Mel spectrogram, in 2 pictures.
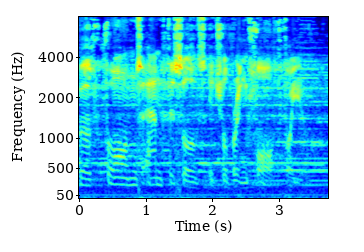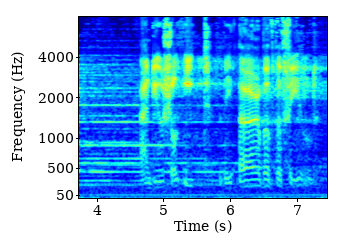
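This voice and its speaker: A man's voice: low-pitched, pushed and bright, heavily acted. A man playing God as a stern, commanding deity in a dramatized audio scripture, speaking solemnly and weightily. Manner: solemn, slow, weighty pronouncements.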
